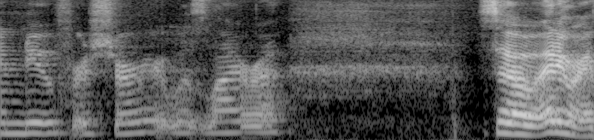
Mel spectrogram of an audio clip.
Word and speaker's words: Lyra: Sorry, I said LRA.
